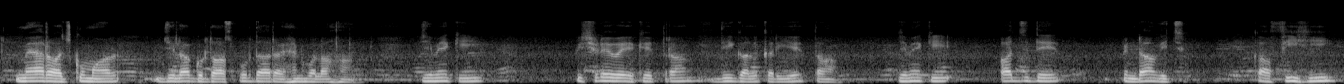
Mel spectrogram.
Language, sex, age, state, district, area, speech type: Punjabi, male, 30-45, Punjab, Gurdaspur, rural, spontaneous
